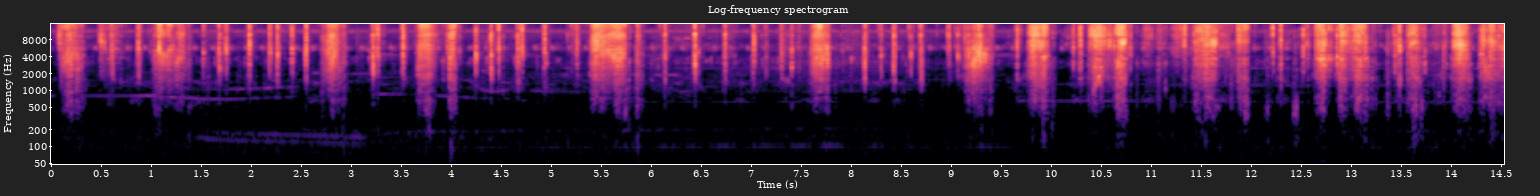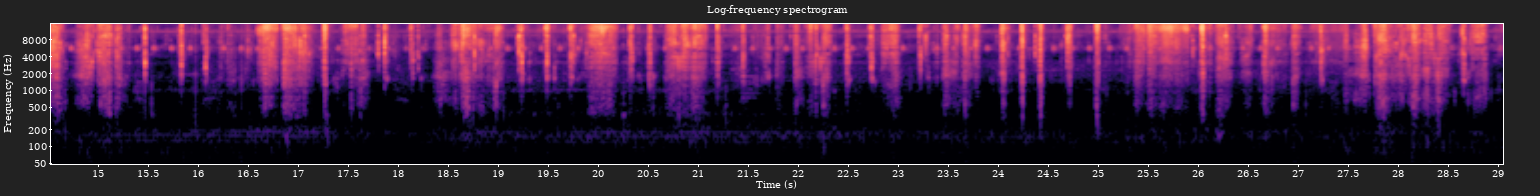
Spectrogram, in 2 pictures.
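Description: Close-up chewing and crunching as a person bites into and eats pieces of cooked eel by hand: loud, irregular crunches and crackles in quick succession.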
